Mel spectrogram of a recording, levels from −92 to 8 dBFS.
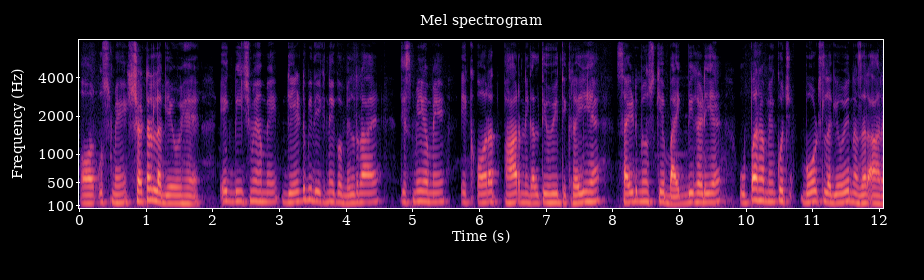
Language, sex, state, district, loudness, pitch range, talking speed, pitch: Hindi, male, Bihar, Begusarai, -24 LUFS, 155-175 Hz, 220 wpm, 165 Hz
